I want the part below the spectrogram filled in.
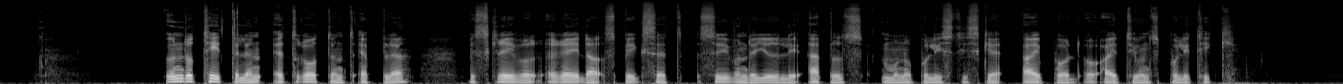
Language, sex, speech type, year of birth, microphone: Norwegian, male, read, 1981, Sennheiser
